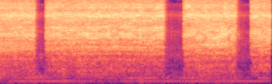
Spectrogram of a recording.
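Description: Brake cleaner sprayed from an aerosol can onto camping-trip car brake parts in three loud, close, sustained hissing bursts separated by short pauses.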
